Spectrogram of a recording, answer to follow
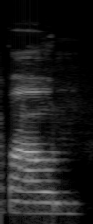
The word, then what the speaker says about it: lbs: agak aneh emang tapi LBS itu dibacanya p Kalau enggak salah Hound yang mana yang mana LBS ini kan itu tuh kalau di k kita kan kilogram kalau di Amerika pakaiya pound bacanya bukan Iya dulu aku bacanya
